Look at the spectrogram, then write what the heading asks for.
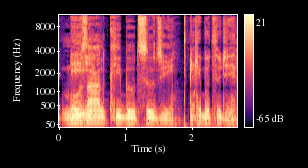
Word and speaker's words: Muzan Kibutsuji: And then Muzan Kibutsuji, that's how you say it.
